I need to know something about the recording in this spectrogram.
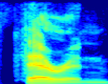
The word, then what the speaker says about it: Theron: then she'll slap me and be like it's theron by the way and then just leave it's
